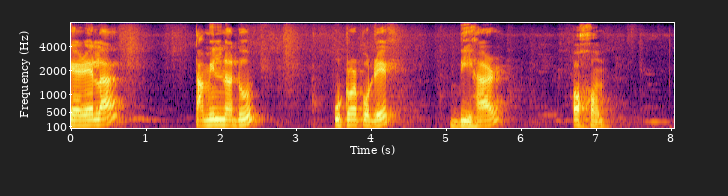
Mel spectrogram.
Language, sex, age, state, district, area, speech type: Assamese, male, 45-60, Assam, Charaideo, urban, spontaneous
